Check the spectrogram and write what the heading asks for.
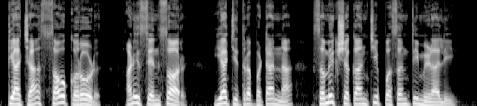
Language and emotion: Marathi, neutral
